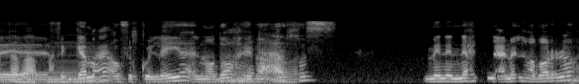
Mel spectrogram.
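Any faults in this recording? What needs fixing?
No faults turn up in the audio, so nothing needs to be fixed.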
